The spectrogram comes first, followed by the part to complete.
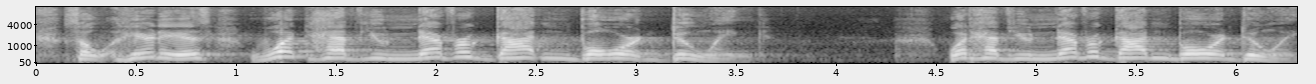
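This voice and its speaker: In a very clean recording with a silent background, a man projects a raised, high-pitched voice with a bright, sharp, animated tone and ordinary pitch variation. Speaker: pastor. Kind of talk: sermon. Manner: fast.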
